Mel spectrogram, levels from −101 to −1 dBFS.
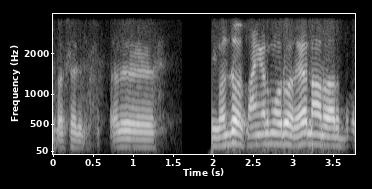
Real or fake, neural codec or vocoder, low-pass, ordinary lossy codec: real; none; 3.6 kHz; none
